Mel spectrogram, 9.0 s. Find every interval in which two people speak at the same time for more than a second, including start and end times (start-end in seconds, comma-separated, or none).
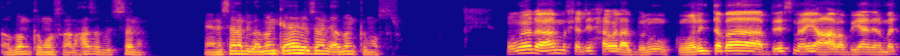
none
